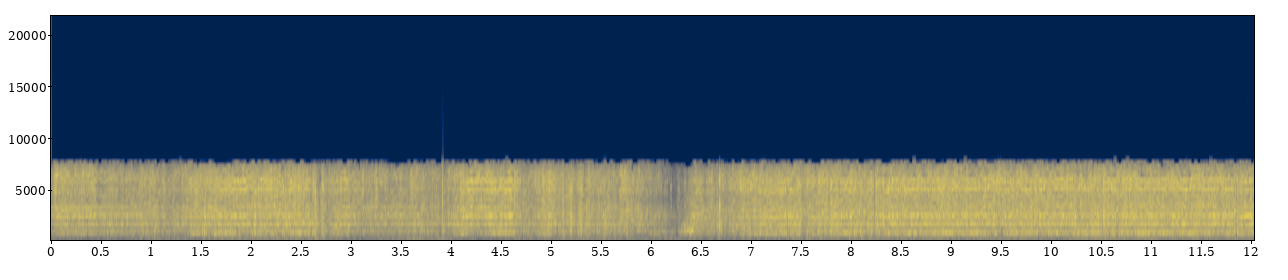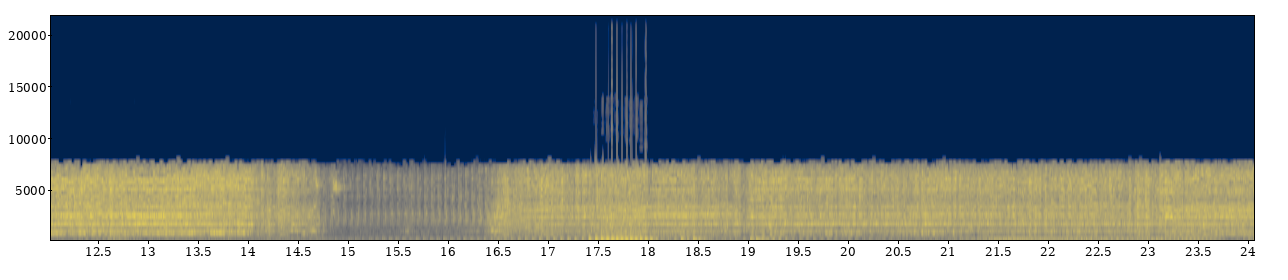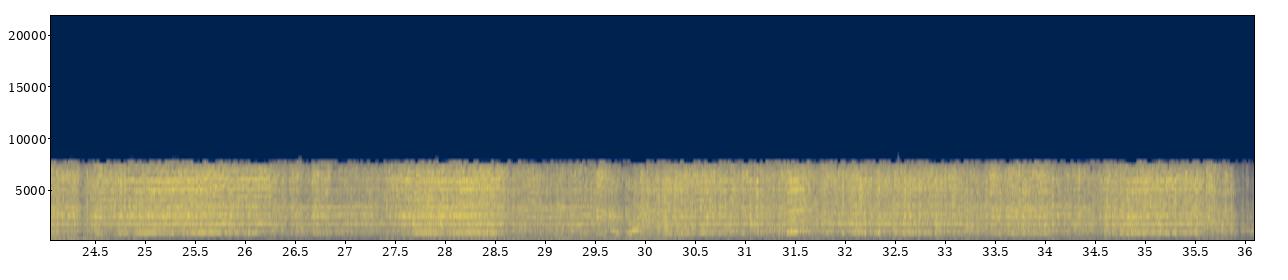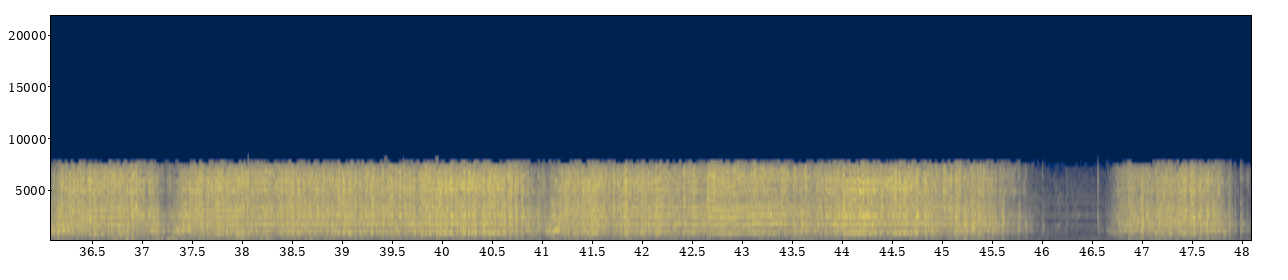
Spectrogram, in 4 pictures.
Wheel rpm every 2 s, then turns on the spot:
220, 220, 190, 160, 210, 210, 210, 60, 130, 230, 230, 230, 220, 220, 200, 210, 230, 200, 130, 220, 180, 220, 170, 80.
14-16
